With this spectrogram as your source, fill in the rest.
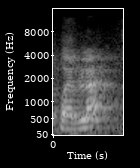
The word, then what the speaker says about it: Puebla: at the Battle Of Puebla?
